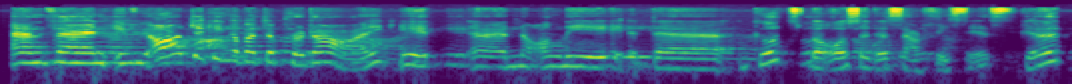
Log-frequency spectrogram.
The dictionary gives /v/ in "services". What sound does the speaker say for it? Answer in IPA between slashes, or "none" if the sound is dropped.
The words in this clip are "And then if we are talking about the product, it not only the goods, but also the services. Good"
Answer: /f/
